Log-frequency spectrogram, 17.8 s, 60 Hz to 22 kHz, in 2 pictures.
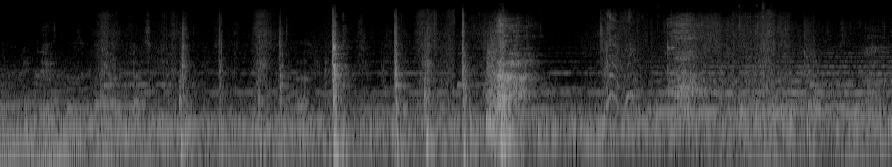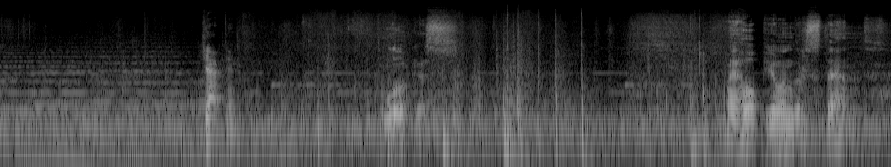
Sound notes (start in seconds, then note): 3.9 chopping; 4.7 moan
